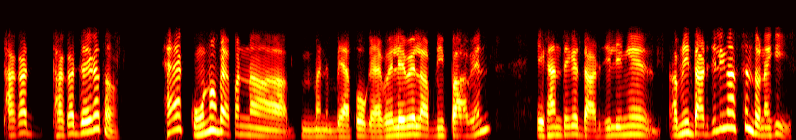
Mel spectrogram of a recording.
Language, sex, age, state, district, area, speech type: Bengali, male, 18-30, West Bengal, Darjeeling, rural, conversation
